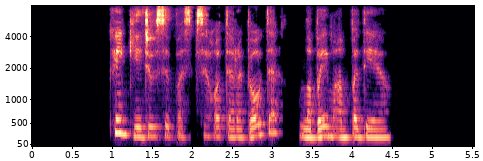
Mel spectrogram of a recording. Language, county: Lithuanian, Panevėžys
